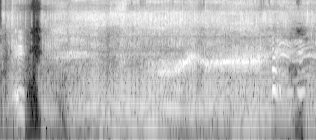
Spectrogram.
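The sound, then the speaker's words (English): Two people vocally imitate a halfling being slowly impaled on spikes, a short grunt followed by a strained, drawn-out groaning that climbs in pitch partway through. “For any podcast listeners, that was the sound of two entertainment professionals. Miming...”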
